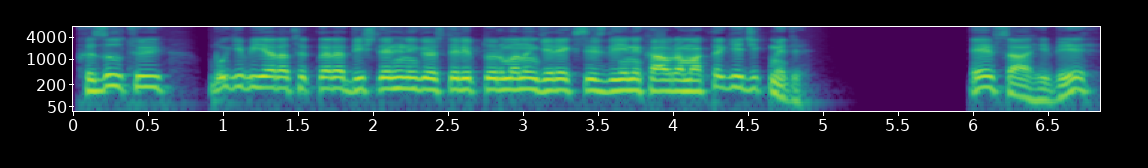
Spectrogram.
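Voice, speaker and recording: A man reading a story aloud as an audiobook narrator, in calm, measured storytelling. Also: medium pitch.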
